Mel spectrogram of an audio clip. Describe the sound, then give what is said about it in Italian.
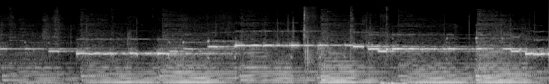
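A bright whistled theme-tune jingle melody glides between a few sustained notes over a steady, bass-heavy musical backing, playing loud and continuously for several seconds with no voices. “Sei talmente bella che c'è anche la sigla che ti fischia dietro.”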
